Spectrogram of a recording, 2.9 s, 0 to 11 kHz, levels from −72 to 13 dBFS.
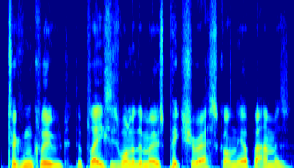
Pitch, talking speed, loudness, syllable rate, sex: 135 Hz, 285 wpm, -17 LUFS, 8.7 syllables/s, male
